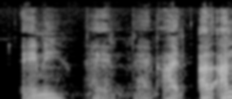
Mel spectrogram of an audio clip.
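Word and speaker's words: Jaime: get it wrong the the Hispanic pronunciation of Jamie is apparently Amy hey I I'm not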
